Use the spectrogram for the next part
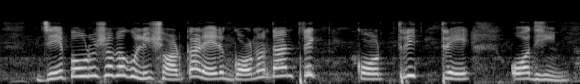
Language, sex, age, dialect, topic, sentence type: Bengali, male, <18, Standard Colloquial, banking, statement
